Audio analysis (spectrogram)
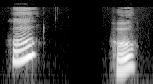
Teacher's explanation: this is a second tone word, the person upstairs' tone, a rising tone.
